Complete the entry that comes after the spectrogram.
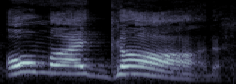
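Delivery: slow stretched-out oh my god; drawn-out mock disbelief; mock astonished. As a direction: act stunned by the headlines. Mock awe at the news.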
